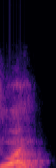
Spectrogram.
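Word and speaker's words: Licht: the general manager um how do you pronounce his last name l-i-c-h-t jason i believe it's light light okay yeah and we went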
